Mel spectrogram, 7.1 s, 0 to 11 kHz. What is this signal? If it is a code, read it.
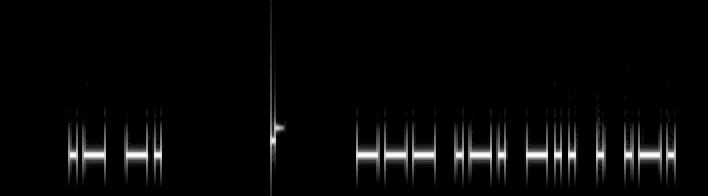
Morse code, heard as a keyed tone, about 17 wpm, 700 Hz. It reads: AN ORDER
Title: Sets of 2 Words - New Word Drill - 17wpm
